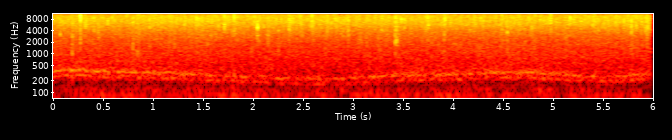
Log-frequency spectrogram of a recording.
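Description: Winter storm wind: a steady rushing of wind with a low howling tone that slowly sinks and rises again, and scattered light ticks over it.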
